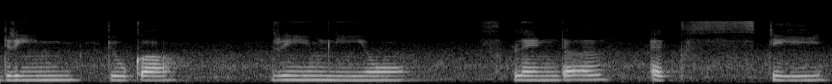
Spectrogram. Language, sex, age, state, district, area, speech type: Marathi, female, 18-30, Maharashtra, Ratnagiri, rural, spontaneous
